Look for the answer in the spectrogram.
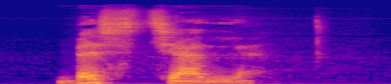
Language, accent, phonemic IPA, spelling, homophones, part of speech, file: French, Canada, /bɛs.tjal/, bestiale, bestial / bestiales, adjective, LL-Q150 (fra)-bestiale.wav
- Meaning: feminine singular of bestial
